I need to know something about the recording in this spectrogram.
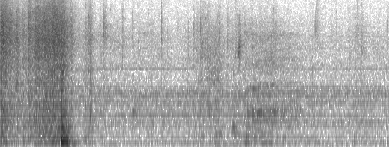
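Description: A small plastic bag crinkles softly.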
